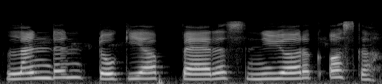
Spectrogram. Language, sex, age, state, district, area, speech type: Kashmiri, female, 30-45, Jammu and Kashmir, Bandipora, rural, spontaneous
